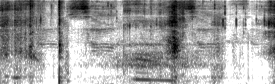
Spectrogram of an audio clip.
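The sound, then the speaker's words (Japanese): Chewing and crunching as something is bitten apart: one sharp, loud crunch early on, followed by softer crunching and mouth noises over a steady background. “もぐも、シャクシャク、咀嚼されて、飲み込まれて”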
